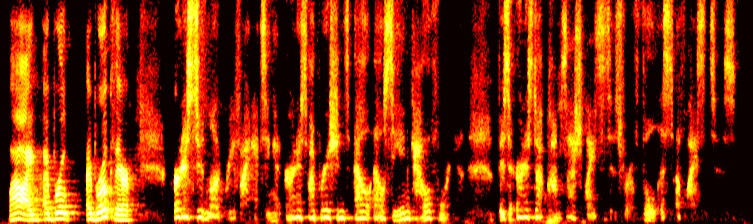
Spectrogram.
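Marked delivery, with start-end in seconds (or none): 2.1-9.2 quieter, faster, sickly whisper. On a podcast, a host reads the rest of an ad's legal fine print in a sick whisper. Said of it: "Do you want me to do the the low voice really quick?".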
